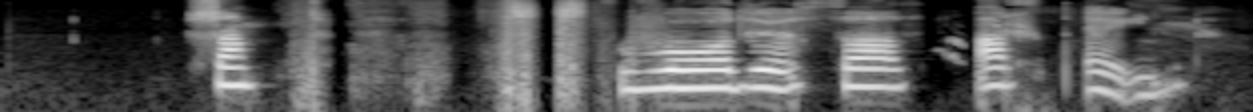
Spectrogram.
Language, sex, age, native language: Icelandic, male, 8, Icelandic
